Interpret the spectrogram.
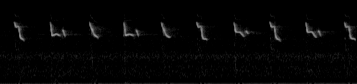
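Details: Common chiffchaff song in the woods, with about ten bright, high chip-like notes that each slide downward. They are evenly repeated at a brisk pace of nearly three per second, with a faint steady hiss behind.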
